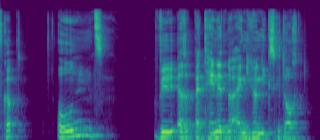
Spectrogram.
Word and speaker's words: Tenet: Wir reden über Tenant, habe ich es richtig gesagt? – Na. – Wie heißt es richtig? – Tenet. Tenet.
